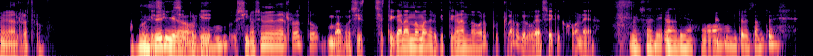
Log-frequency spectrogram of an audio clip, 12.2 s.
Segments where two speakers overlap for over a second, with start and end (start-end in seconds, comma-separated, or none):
2.1-3.4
